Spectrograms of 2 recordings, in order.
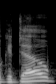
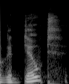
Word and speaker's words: Gadot: So they, they say Gal Gadot, but it's actually Gal Gadot. It's uh, ah, it's a Gadot. – Hebrew word. It's not French. It's Hebrew. So the T is pronounced Gal Gadot.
